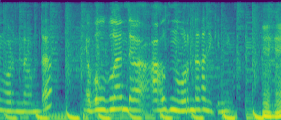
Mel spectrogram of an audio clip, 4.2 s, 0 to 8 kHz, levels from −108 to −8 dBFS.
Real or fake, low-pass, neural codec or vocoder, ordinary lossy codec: real; 7.2 kHz; none; none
